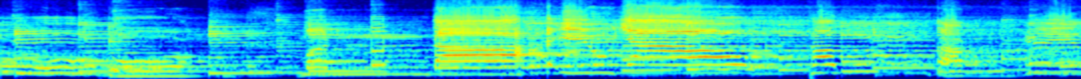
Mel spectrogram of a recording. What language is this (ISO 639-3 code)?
vie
